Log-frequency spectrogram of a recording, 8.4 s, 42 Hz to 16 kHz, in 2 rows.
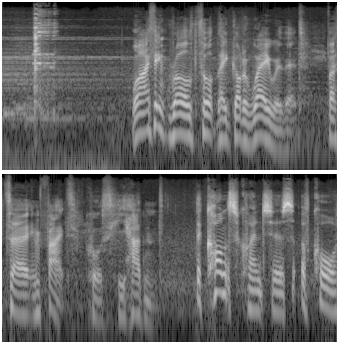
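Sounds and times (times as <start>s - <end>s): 
heavy glass jar lid clinking: 0.4s - 0.7s
speech: 1.7s - 8.3s.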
